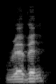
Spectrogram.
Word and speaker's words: Revan: Go back to the days of Darth Revan. Yes. And Thank you for pronouncing that Preach.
